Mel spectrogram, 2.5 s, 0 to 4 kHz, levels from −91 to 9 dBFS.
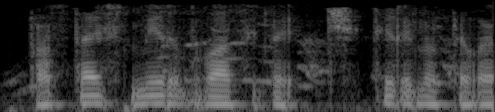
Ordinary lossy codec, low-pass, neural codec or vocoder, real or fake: MP3, 24 kbps; 3.6 kHz; none; real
